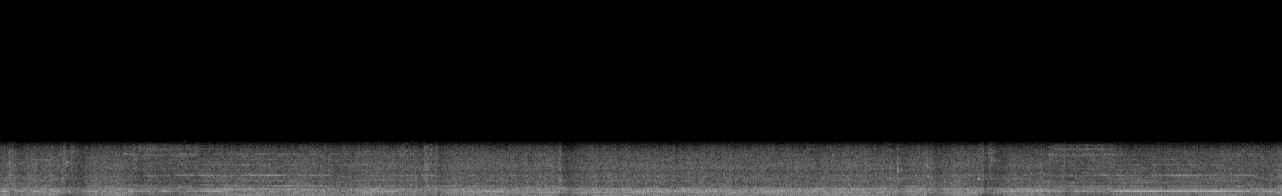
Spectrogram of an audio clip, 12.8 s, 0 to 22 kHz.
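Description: KOCH SBFD-B sawing, drilling and shaping machine with its BL-25 drilling and grooving unit running steadily, a mix of electric motor hum and whine with the rush of dust extraction air. A few brief knocks sound through it.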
